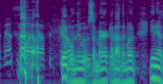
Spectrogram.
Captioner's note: laughing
